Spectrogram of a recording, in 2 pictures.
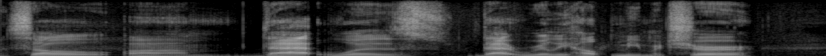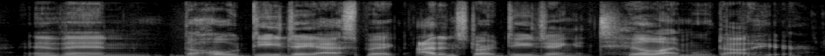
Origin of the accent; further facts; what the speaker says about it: Kansas City, Missouri, United States; moved away as an adult; also born or lived in St. Louis, Missouri; I grew up in Missouri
